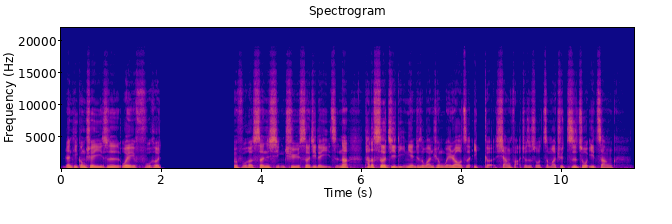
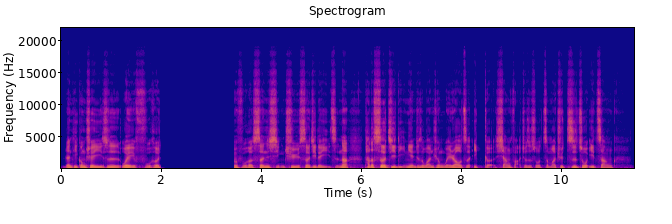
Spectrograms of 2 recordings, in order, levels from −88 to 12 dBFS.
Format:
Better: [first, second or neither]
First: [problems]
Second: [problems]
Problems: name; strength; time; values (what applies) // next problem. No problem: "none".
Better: neither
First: audio cutting out; at 2 s for 1.5 s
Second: audio cutting out; at 2 s for 1.5 s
